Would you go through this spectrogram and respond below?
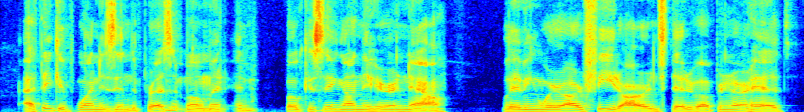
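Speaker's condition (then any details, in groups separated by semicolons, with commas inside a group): ALS; progressive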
